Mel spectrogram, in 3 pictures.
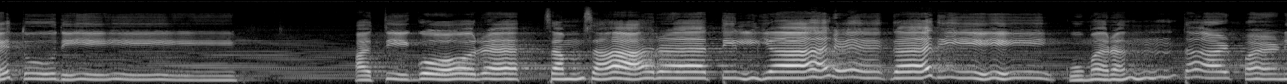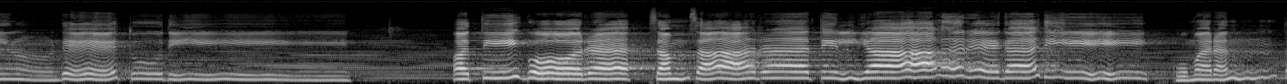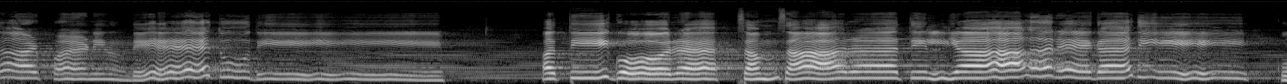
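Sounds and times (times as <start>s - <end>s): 
carnatic raga music: 0.0s - 38.6s.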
